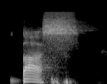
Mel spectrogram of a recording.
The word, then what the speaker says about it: bus: En la mayoría de las veces la U es una A, pero es una A con la boca cerrada, no es una A de Alejandro. Bus. Bus es autobús. Se escribe bus como en español, pero se pronuncia bus.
